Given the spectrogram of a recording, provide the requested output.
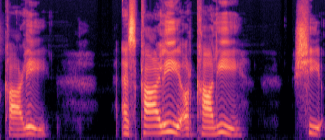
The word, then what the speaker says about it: Kali: And as Kali, or in South India, we use the retroflex sound La, so she's Kali.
